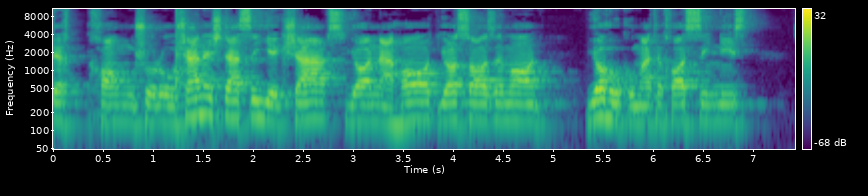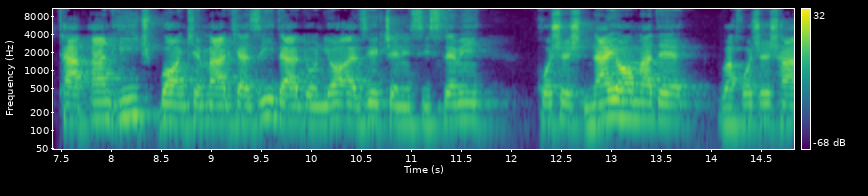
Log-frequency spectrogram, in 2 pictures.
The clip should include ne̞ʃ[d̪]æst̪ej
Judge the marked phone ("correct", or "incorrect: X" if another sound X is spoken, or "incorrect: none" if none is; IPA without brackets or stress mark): correct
